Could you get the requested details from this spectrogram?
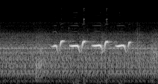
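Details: White-throated Sparrow singing in the background of a backyard trail-camera recording, four short, clear whistled notes, each slightly rising, about a quarter-second apart, over a faint steady hum; a nuthatch confronts a house sparrow nearby.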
